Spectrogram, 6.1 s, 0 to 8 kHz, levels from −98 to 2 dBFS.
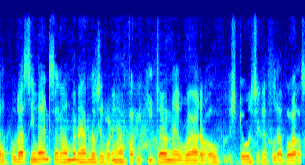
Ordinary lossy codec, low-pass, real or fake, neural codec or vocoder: none; 7.2 kHz; fake; codec, 16 kHz, 1 kbps, FreqCodec, larger model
